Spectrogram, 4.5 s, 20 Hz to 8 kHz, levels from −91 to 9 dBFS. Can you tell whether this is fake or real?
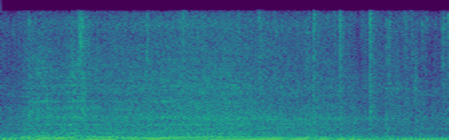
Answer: real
